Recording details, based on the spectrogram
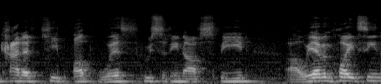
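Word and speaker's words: Khusnutdinov: See, I finally found out how to say his name, Hustadinov.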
